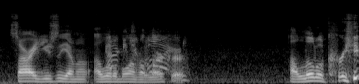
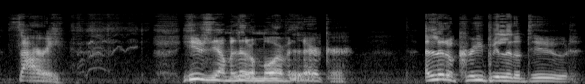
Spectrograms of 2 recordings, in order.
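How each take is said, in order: First: It is read in his normal voice. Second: It is read in a Smeagol impression voice.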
